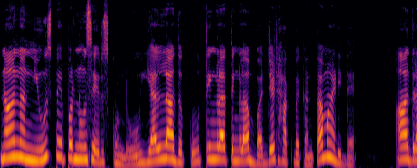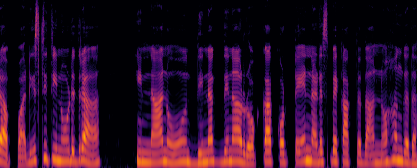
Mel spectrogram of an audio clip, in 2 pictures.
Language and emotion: Kannada, sad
